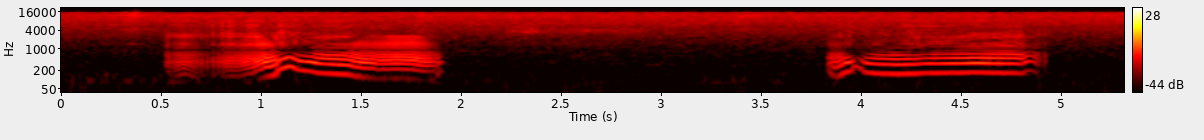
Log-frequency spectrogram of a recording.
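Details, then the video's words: Tabi, a sixteen-year-old calico cat, snores loudly while asleep indoors: two drawn-out, low, buzzy breaths with a clear harmonic tone, each lasting about a second and spaced about three seconds apart, against a quiet background. "タビ 猫のいびき"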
